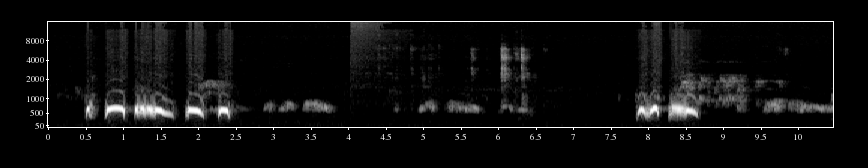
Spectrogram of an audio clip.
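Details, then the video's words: Decoy spotted dove with a 'thổ' style voice, giving urging coos: a burst of four or five deep coo notes, then quiet soft murmurs, then another burst of low coos near the end. "Chim Cu Mồi/ cu gáy giọng thổ thúc gù"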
